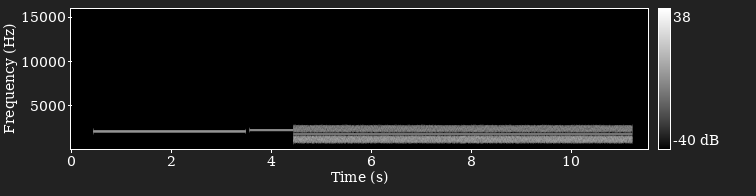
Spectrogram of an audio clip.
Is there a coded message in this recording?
Yes: dial-up modem handshake (low-speed, two carriers) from 0.4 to 11.2 s, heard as two whistles, then hiss.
